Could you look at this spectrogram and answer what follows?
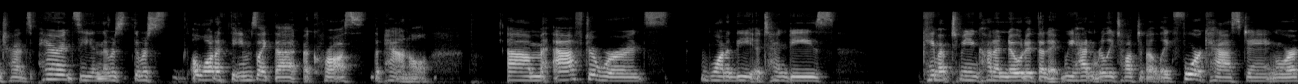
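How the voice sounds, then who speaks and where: A woman with a bright, sharp tone and vocal fry speaks at a medium pitch with ordinary pitch variation. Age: young. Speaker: business leader. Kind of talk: panel discussion. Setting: livestream.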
